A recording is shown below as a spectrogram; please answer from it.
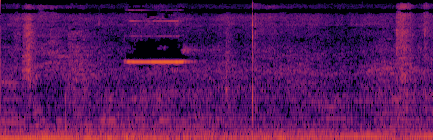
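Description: AirTrain JFK car running with a steady low rumble as it pulls into a station. A single high beep lasting about half a second sounds about a second in, and a sharp click comes about two and a half seconds in.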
